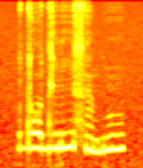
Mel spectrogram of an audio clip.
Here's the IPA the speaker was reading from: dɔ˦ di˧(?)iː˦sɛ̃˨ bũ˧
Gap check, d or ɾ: ɾ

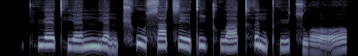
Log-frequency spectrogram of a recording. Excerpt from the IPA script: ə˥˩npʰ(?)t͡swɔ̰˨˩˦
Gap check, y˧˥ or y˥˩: y˧˥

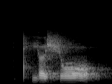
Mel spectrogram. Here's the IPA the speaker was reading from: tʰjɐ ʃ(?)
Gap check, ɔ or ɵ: ɔ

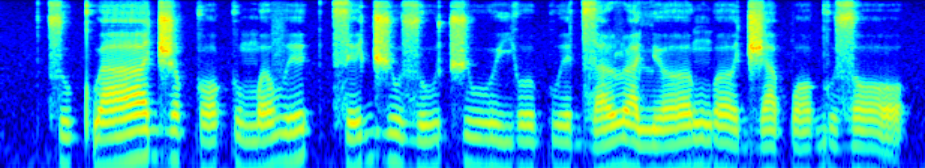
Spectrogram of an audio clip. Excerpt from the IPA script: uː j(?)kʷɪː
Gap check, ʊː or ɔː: ʊː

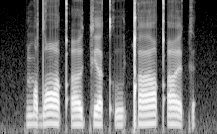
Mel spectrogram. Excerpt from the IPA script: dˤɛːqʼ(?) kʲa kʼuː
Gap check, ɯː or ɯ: ɯː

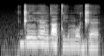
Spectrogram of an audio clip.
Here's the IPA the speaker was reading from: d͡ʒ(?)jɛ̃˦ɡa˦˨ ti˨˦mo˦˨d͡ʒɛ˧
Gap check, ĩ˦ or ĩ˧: ĩ˦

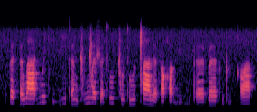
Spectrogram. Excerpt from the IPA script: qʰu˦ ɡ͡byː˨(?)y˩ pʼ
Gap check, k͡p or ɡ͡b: ɡ͡b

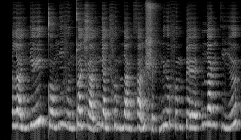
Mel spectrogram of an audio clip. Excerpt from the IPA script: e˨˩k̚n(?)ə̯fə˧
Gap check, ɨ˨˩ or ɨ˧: ɨ˧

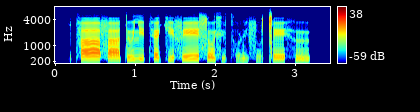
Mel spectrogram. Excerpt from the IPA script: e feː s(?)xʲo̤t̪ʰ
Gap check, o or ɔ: o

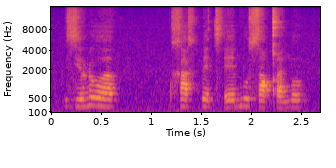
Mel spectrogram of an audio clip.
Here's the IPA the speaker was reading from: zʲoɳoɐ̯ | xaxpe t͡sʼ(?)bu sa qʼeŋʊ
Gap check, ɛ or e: e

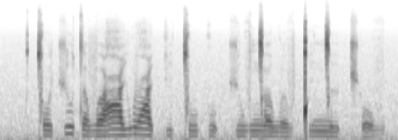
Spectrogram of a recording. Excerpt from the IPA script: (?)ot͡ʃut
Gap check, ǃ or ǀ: ǀ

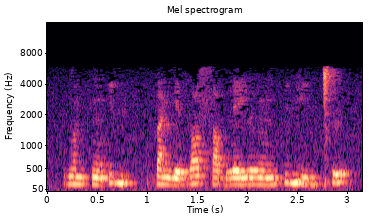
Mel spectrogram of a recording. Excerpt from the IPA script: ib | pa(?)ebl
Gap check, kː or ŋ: ŋ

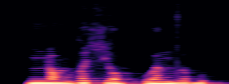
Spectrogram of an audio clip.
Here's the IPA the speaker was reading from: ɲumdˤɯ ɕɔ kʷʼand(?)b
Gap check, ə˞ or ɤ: ɤ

